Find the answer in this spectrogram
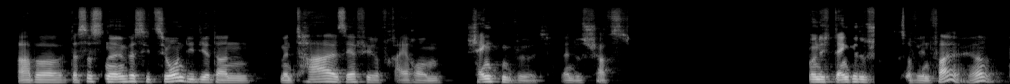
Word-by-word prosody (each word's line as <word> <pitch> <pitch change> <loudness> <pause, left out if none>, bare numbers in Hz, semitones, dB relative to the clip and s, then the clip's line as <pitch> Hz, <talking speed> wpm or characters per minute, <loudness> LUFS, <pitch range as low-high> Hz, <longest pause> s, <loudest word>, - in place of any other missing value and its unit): Aber 105 +1 +1
das 105 0 -2
ist 135 0 -1
'ne 120 - +7
Investition, 135 +3 +3
die 120 - -2
dir 115 -1 +1
dann 95 -2 -2 0.2
mental 120 +6 +1
sehr 120 +1 +1
viel 110 -4 -6
Freiraum 95 -2 -7 0.2
schenken 120 -4 0
wird, 95 - -10
wenn 95 - -6
du 95 - -8
es 90 - -10
schaffst. - - -8 1.8
Und 115 0 +5
ich 115 0 0
denke, 115 +3 +5
du 120 - +2
schaffst 110 - -8 0.2
es - - -12
auf 95 - -6
jeden 90 -2 -2
Fall, 90 - +1
ja. - - -1
110 Hz, 165 wpm, -23 LUFS, 95-120 Hz, 1.8 s, ne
